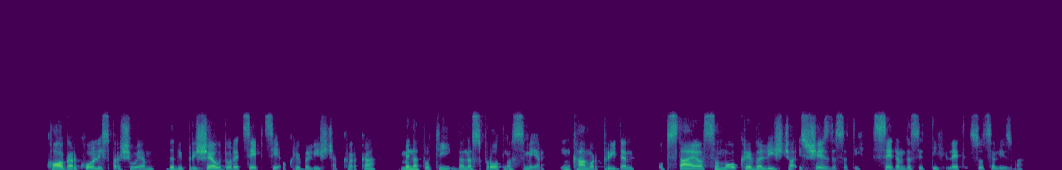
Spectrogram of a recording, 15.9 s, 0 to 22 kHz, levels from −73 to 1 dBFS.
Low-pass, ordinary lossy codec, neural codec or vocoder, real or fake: 7.2 kHz; Opus, 24 kbps; codec, 16 kHz, 2 kbps, X-Codec, HuBERT features, trained on general audio; fake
